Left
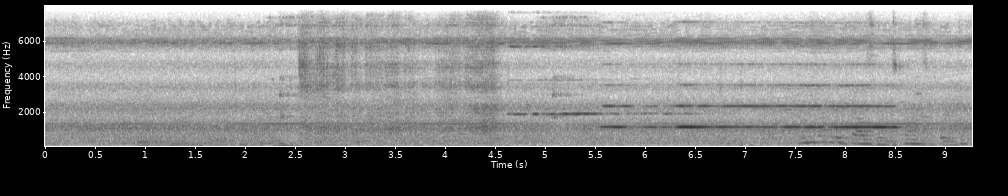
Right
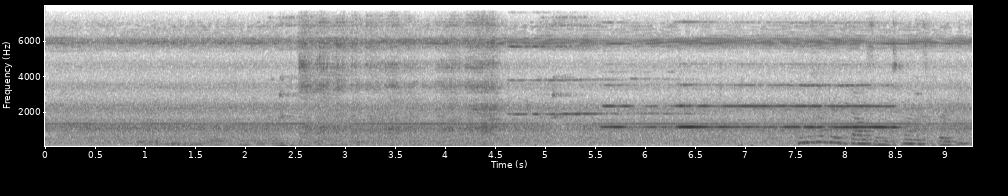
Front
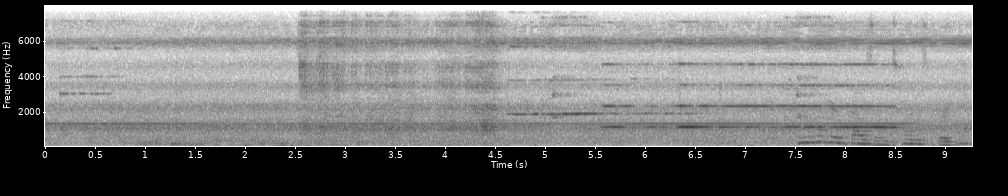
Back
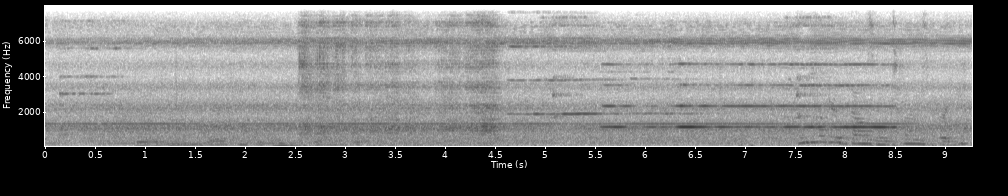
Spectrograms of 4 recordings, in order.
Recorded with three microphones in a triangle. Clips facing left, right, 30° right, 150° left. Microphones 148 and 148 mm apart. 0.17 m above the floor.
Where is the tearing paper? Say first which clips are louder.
Right 1 dB, back 1 dB; 130° right, 4 m.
